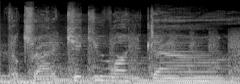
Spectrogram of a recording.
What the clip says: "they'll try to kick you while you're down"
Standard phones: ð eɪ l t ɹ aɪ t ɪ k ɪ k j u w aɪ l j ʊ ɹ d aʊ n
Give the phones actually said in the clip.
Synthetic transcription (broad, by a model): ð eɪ l t ɹ aɪ t ɪ k ɪ k j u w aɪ n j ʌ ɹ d aʊ n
